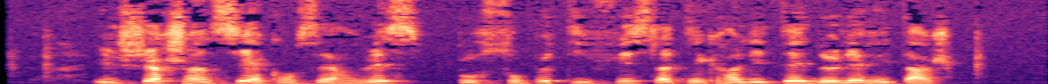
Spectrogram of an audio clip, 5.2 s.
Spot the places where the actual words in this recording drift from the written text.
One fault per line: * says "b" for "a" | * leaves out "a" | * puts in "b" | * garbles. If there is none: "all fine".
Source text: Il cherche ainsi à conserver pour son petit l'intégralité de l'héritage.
* puts in "fils"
